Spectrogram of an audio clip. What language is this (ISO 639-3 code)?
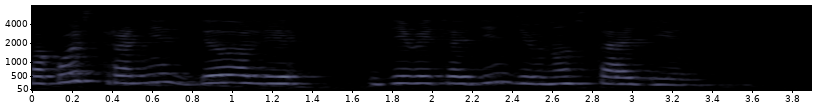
rus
